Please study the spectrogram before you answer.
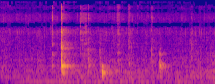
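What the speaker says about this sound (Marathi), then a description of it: "मिक्स करून घेवया, ढवळून घेवया" A spoon scraping and clinking in a pot of Goan black peas curry (kala vatana tonak), a few soft, scattered knocks over a faint low simmer, quiet and close.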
